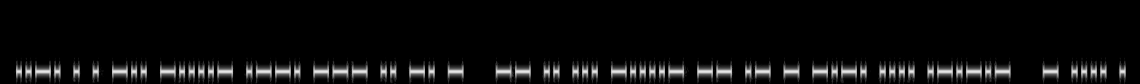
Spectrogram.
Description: Morse code, heard as a keyed tone, about 25 wpm, 600 Hz. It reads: FEED-POINT MIS-MATCH. THE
